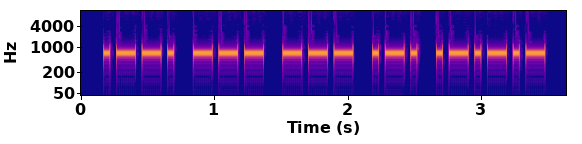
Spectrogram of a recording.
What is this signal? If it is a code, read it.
Morse code, heard as a keyed tone, about 25 wpm, 700 Hz. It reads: POOR.
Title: Sentences from Top 1600 Words 25wpm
